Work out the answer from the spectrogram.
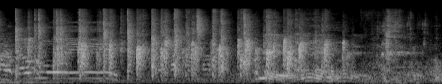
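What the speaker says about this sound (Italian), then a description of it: "Un applauso al comandante, a lui!" A group claps for a naval commander with sharp, uneven handclaps. Voices speak and call out over the applause, which thins toward the end.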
